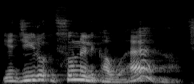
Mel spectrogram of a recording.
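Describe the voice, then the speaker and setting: Here the teacher has a deep, darkish voice with big pitch swings and a moderate pace. Teaching children primary school maths, she repeats each number patiently digit by digit and keeps asking "theek hai" to check they follow.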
